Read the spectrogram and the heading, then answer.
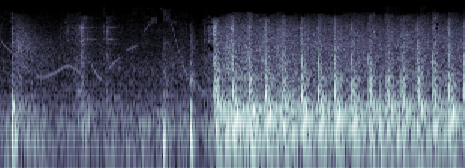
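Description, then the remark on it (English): Gunfire from Taliban fighters in Afghanistan, shooting from trenches along a ridge at people who came under fire while driving: a few sharp, scattered shots give way to a loud, sustained burst of rapid automatic fire with a steady, fast rhythm. Faint high chirps are heard at the start. “They're firing at us.”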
